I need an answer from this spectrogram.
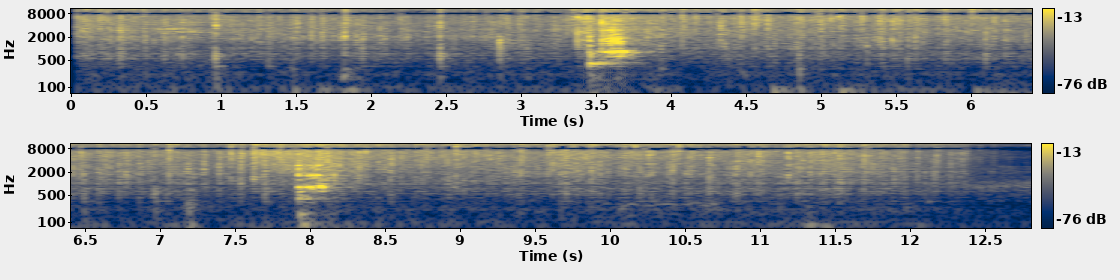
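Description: Brown-rice and vegetable stir-fry sizzling in a frying pan as a metal spoon scoops it out: a steady hiss with many small pops, and two louder spoon scrapes against the cookware about three and a half and eight seconds in. The sizzle cuts off just before the end.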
